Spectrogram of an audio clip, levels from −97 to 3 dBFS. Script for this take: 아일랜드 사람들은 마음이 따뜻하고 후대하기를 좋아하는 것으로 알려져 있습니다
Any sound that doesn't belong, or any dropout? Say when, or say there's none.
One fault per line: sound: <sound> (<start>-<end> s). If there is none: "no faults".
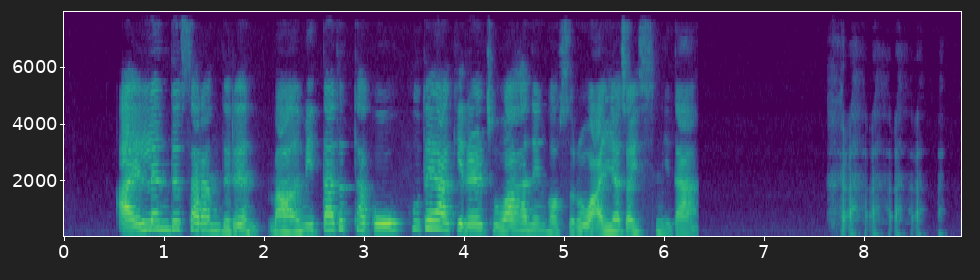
sound: laugh (7.6-8.9 s)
